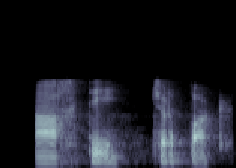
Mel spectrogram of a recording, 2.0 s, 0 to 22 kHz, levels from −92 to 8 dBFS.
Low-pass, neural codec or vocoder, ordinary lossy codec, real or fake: 3.6 kHz; none; none; real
